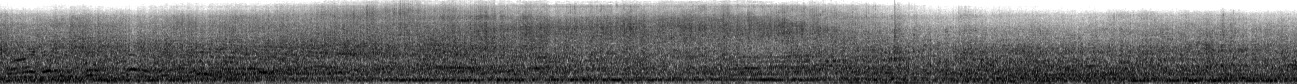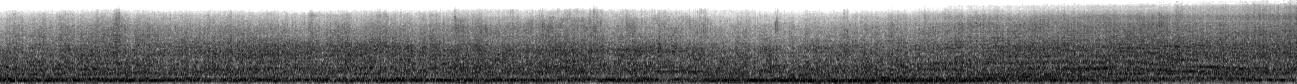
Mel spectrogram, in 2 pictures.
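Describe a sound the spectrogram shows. Race car engines rev up and down as the cars accelerate.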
